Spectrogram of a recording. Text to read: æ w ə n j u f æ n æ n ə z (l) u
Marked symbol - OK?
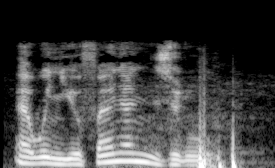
no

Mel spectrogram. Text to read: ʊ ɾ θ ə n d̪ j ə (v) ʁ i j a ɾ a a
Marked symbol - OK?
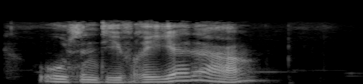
yes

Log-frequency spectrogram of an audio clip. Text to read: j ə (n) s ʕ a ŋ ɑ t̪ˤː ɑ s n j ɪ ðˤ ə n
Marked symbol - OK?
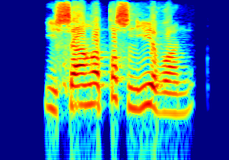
no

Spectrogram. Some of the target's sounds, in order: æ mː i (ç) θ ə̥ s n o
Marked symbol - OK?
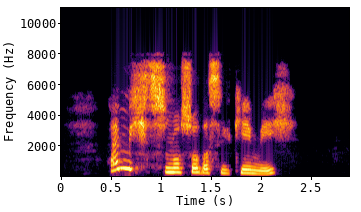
yes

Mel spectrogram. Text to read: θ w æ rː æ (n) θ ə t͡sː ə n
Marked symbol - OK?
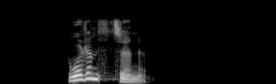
no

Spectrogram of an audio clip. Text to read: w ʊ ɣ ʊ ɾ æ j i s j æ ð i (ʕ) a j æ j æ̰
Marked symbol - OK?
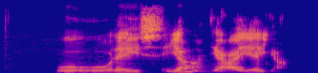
yes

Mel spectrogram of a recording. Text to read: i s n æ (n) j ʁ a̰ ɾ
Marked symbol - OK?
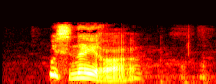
no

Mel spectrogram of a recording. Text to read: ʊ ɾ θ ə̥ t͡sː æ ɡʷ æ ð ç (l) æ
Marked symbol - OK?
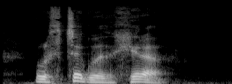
no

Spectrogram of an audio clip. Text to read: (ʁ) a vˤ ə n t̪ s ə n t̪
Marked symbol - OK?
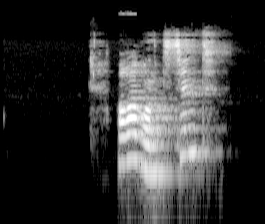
yes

